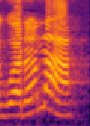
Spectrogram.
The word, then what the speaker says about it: guaraná: ela tá aqui ó na palavra guaraná eu falo guaraná não eu falo guaraná você vocês tem que pronunciar dessa forma para que você se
